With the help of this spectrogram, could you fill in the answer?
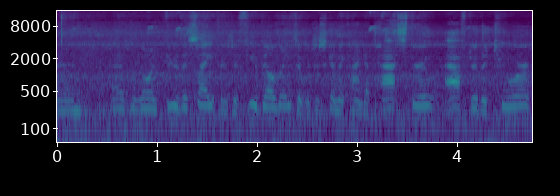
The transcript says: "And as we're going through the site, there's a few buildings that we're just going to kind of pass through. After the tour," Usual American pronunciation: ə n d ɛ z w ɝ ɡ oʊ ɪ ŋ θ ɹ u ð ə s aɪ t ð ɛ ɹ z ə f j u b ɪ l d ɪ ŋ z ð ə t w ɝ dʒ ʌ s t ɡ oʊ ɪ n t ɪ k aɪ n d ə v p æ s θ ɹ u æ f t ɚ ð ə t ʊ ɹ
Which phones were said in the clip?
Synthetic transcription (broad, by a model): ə n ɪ z w ɝ ɡ oʊ ɪ ŋ θ ɹ u ð ə s aɪ t ð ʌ ɹ z ə f j u b ɪ l d ɪ ŋ z ð ə t w ɝ dʒ ʌ s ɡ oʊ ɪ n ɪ k aɪ n d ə p æ s θ ɹ u æ f t ɚ ð ə t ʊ ɹ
